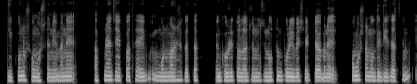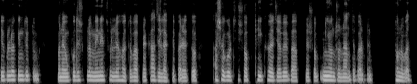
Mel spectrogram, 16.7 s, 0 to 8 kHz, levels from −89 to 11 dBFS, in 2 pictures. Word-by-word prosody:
জি 130 - 0
কোন 145 0 +4 0.2
সমস্যা 125 0 -1
নেই। 125 - +2
মানে 140 +1 +2 0.6
আপনার 150 +2 +1
যে - - -1
এক - - -17
কথায় 140 0 +1 0.4
মন-মানসিকতা 135 0 +1 0.5
গড়ে 135 0 +4
তোলার 130 -1 +2
জন্য 130 0 +1
যে 135 - -5
নতুন 140 +2 +1
পরিবেশের 135 -1 +3
একটা 130 - 0
মানে 125 0 +3 0.4
সমস্যার 150 -1 +2
মধ্যে 135 0 +2
দিয়ে 130 -1 +1
যাচ্ছেন 140 +6 -1 0.3
এগুলো 150 +1 +2
কিন্তু 155 0 +2
একটু 155 - -7 0.5
মানে 130 0 +3
উপদেশগুলো 145 +2 -2
মেনে 145 +1 +4
চললে 140 -1 0
হয়তো 135 -2 -1
বা 135 - +3
আপনার 130 0 -4
কাজে 140 -3 0
লাগতে 120 - -4
পারে। 120 - +1
তো - - -1 0.5
আশা 145 +3 +1
করছি 140 +1 -1
সব 135 - 0
ঠিক 145 -3 +2
হয়ে 140 -2 +3
যাবে 135 +1 +2
বা 130 - +1
আপনি 130 - -17
সব 130 -1 -2 0.2
নিয়ন্ত্রণে 135 -4 +4
আনতে - - -4
পারবেন। - - -3 0.5
ধন্যবাদ। 135 -3 +1
135 Hz, 175 wpm, -24 LUFS, 130-145 Hz, 0.6 s, কোন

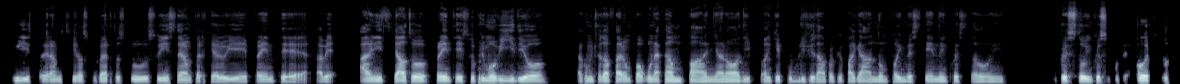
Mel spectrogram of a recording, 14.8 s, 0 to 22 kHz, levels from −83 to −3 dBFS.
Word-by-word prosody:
Su 100 - -9
Instagram, 85 -2 -1
sì, 85 - -7
l'ho 80 -1 +1
scoperto 85 +2 -5
su 85 -1 0
su - - -11
Instagram, 100 +2 -1
perché 80 - -5
lui, 80 -1 +1
praticamente 80 0 -3
vabbè, - - -4 0.3
ha 85 +1 0
iniziato 90 -1 +2
praticamente, 90 -1 +3
il 85 - +4
suo 95 - -4
primo 95 0 +4
video 85 -4 +3 0.3
ha - - -8
cominciato 85 0 -1
a 85 - +2
fare 80 - +1
un 80 - -2
po' 80 - 0
una 80 -1 +1
campagna, 80 -2 +1
no, 80 0 +3
di 80 0 -3
p - - -36
anche 85 +1 -2
pubblicità, 80 0 -2
proprio, 75 -2 -6
pagando, 75 -1 -2
un 75 0 -2
po' 75 - -3
investendo 75 0 -1
in 75 - -2
questo 75 +1 -6
o 75 -1 -1
in 75 0 -5 0.6
in - - -34
questo 90 0 +4
in 85 - +6
questo, - - -1
poi, - - -14
percorso. 110 +1 +3
80 Hz, 190 wpm, -23 LUFS, 80-90 Hz, 0.6 s, in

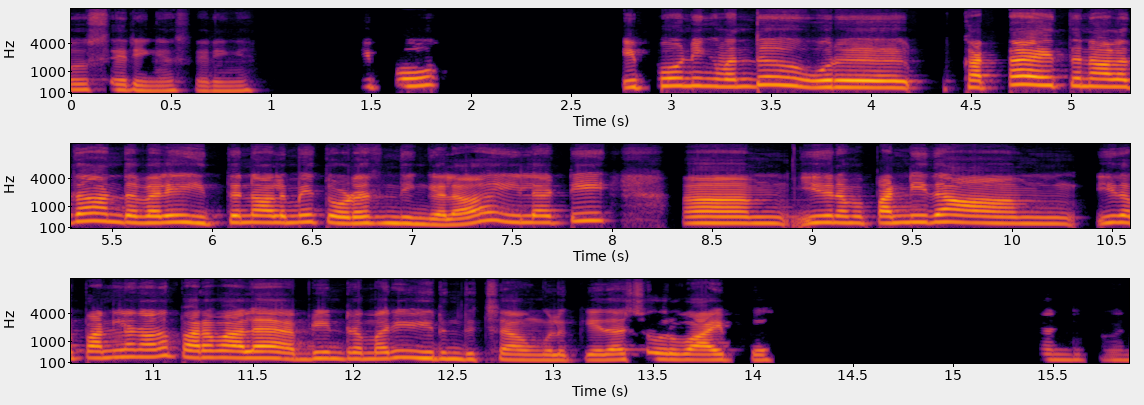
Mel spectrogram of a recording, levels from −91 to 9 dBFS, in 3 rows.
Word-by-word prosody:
ஓ! - - -7 0.2
சரிங்க 175 -4 -9
சரிங்க. 160 0 -12 0.6
இப்போ 285 +3 -7 1.1
இப்போ 280 +5 -4
நீங்க 320 -2 -3
வந்து, 305 +5 -2 0.3
ஒரு 275 0 +4 0.6
கட்டாயத்தினால 325 +1 +4
தான் 320 +1 +3
அந்த 280 -3 0
வேலைய 270 +2 +3
இத்தனை 270 +3 -2
நாளுமே 265 +1 +1
தொடர்ந்தீங்களா? 235 -4 0 0.2
இல்லாட்டி, 270 +3 -3 0.6
ஆம், 245 -1 +4 0.3
இது 265 - 0
நம்ம 255 -1 -3
பண்ணி 270 +2 +2
தான், 285 -1 +5 0.2
ஆம், 240 -1 -2 0.4
இதை 270 0 -1
பண்ணலனாலும் 290 +5 -1
பரவாயில்ல 260 -1 +4
அப்படின்ற 225 +1 -5
மாரி 260 +4 -3
இருந்துச்சா 210 -3 -6
உங்களுக்கு 185 0 -7
ஏதாச்சும் 200 +3 -4
ஒரு 200 - -4
வாய்ப்பு? 190 -1 -1 1.4
கண்டிப்பா. 190 -1 -15
255 Hz, 125 wpm, -18 LUFS, 205-275 Hz, 1.4 s, தான்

